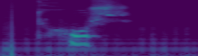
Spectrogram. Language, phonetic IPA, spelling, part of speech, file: Polish, [txuʃ], tchórz, noun, Pl-tchórz.ogg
